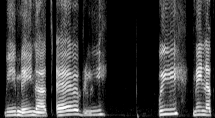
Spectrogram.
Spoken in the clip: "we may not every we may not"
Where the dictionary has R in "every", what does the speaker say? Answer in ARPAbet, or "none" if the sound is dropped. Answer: L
